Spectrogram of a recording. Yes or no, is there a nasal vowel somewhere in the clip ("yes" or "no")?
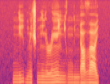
yes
